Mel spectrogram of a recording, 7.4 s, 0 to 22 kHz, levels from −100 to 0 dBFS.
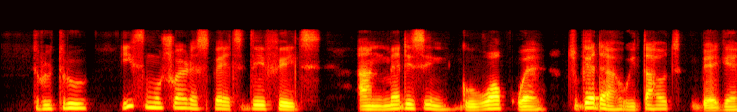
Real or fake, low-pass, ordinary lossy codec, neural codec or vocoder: fake; 7.2 kHz; none; codec, 16 kHz, 0.8 kbps, ZipCodec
